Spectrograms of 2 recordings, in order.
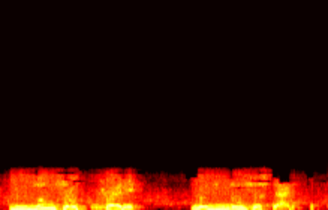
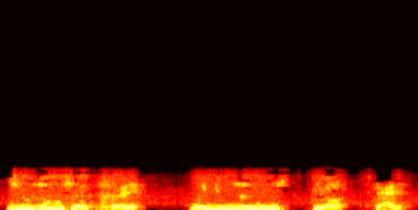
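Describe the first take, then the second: First: It is said at a normal pace. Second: It is said very slowly.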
